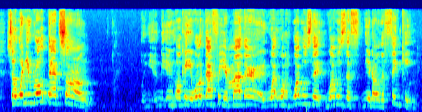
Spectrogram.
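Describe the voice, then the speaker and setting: Her pitch is high, with ordinary variation, and her loudness swings a lot. The woman speaks at a fairly slow pace amid audible room echo. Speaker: talk show host. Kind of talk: casual interview. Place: home room.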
